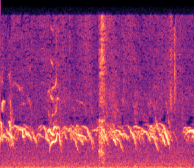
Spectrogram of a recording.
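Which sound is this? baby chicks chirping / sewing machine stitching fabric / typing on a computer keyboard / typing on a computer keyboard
baby chicks chirping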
